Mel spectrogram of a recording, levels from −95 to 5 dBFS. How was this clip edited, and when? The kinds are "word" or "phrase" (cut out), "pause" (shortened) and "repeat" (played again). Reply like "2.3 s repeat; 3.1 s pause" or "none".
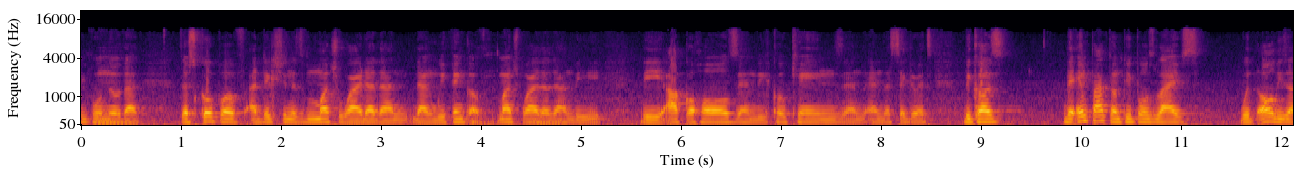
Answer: none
